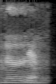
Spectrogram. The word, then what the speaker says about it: Miriam: Miriam, how do I pronounce your name? You're saying it right, Miriam.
